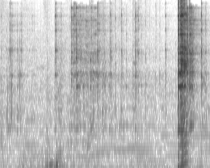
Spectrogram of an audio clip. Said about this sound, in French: Le, bruit des glaçons, ça va rafraîchir un peu tout le monde.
